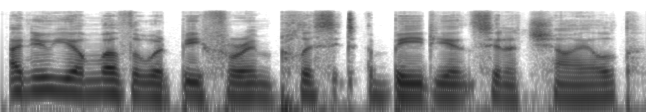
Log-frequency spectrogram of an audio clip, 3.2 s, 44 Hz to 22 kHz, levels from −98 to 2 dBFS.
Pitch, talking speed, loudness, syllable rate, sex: 115 Hz, 225 wpm, -20 LUFS, 5.9 syllables/s, male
